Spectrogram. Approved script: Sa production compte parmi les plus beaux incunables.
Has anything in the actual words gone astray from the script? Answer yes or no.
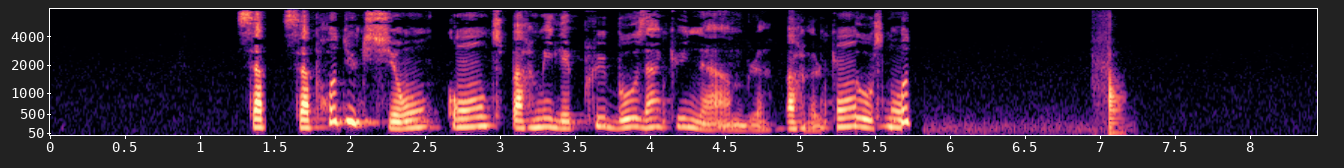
yes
